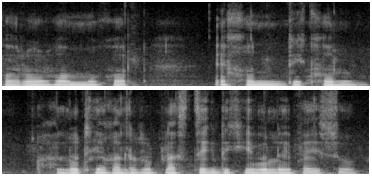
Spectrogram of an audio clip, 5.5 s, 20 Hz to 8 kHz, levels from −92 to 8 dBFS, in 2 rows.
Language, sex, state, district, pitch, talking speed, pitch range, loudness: Assamese, female, Assam, Kamrup Metropolitan, 160 Hz, 100 wpm, 155-165 Hz, -17 LUFS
